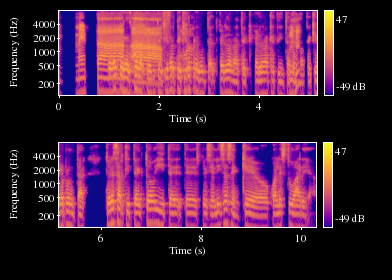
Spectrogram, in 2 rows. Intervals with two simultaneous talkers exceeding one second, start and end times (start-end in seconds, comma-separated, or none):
0.9-2.7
